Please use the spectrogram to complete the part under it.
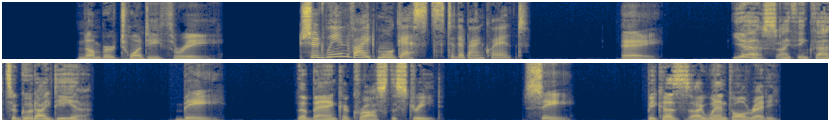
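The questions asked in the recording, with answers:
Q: Should we invite more guests to the banquet?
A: A: Yes, I think that's a good idea.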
